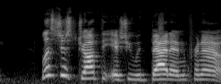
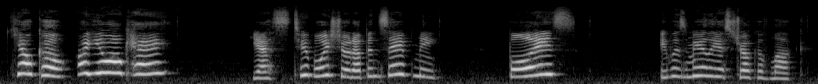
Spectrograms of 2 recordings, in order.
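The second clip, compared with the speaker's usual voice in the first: put-on high anime girl voice; pitched-up girl dialogue; girl character voice; 9 semitones higher, 6 dB louder than usual.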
